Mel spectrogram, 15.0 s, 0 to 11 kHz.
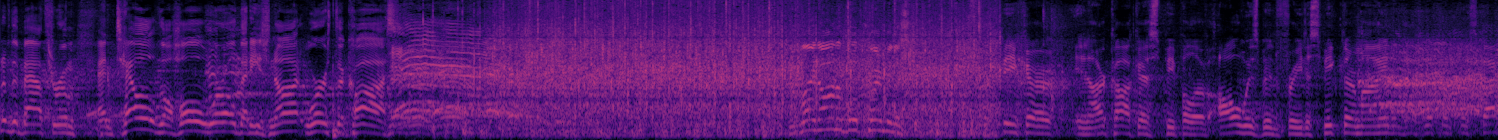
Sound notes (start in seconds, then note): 8.1 some Applause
